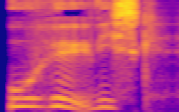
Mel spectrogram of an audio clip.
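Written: UHØVISK

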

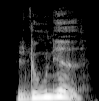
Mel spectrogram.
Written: lunhed

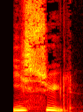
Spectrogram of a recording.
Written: issyl

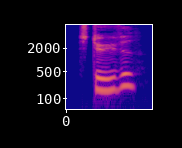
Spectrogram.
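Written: STØVET

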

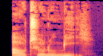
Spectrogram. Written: autonomi

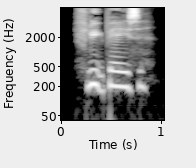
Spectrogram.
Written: flybase

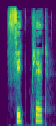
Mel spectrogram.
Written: fedtplet

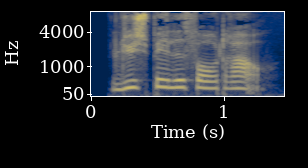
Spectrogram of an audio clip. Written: lysbilledforedrag

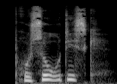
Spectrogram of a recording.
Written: prosodisk

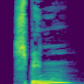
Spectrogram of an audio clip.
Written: spinden

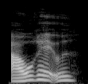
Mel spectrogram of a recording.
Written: afrive

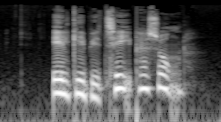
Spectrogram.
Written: LGBT-person

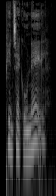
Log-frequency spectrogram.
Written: pentagonal

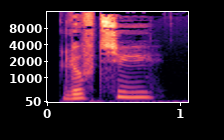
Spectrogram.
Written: luftsyge

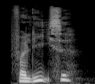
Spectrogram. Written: forlis

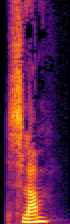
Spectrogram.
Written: slam

